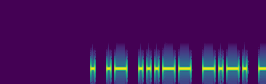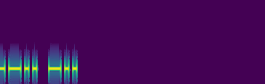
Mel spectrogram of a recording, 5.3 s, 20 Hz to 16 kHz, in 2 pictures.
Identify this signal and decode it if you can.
Morse code, heard as a keyed tone, about 30 wpm, 700 Hz. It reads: EA3CZD
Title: DXCC-100 Call Signs - 6 Characters - 30wpm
